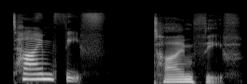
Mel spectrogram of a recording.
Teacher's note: For time thief, the M in time needs to slide right into the th sound. This can be tricky because th is hard for many learners. · This can be tricky because th is hard for many learners. Do not stop after time. Move your tongue to your teeth for the th. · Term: linking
